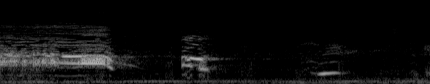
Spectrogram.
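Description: A woman screaming: one long, loud, steady-pitched scream that breaks off about a second in, then a short cry about two seconds in.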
